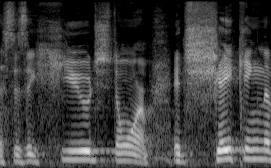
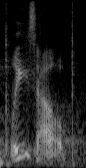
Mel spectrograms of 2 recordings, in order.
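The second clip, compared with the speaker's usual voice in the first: whispered plea; 7 semitones higher, 8 dB quieter than usual. Retold or imitated. Disciples pleading in storm.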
